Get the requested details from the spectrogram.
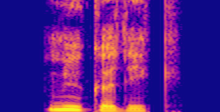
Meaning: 1. to function, operate, work, run, go (to carry out a function; to be in action) 2. to work, to officiate, to pursue a career
- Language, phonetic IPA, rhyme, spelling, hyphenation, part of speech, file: Hungarian, [ˈmyːkødik], -ødik, működik, mű‧kö‧dik, verb, Hu-működik.ogg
